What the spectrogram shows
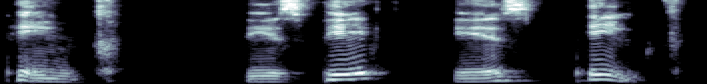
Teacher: esa peculiaridad del color rosado en inglés que la n suena a ng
